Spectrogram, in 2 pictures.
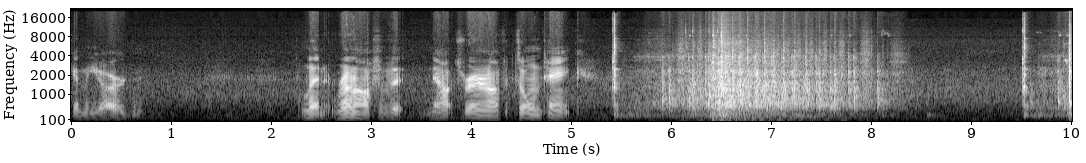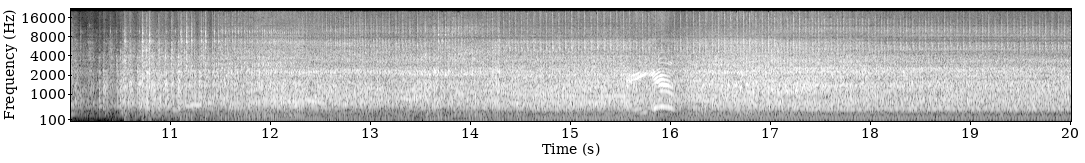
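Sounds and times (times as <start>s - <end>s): generator engine cranking: 5.4s - 8.3s, 9.5s - 20.0s
starter clicking: 5.4s - 8.3s, 9.5s - 20.0s
engine running steadily: 9.9s - 20.0s.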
